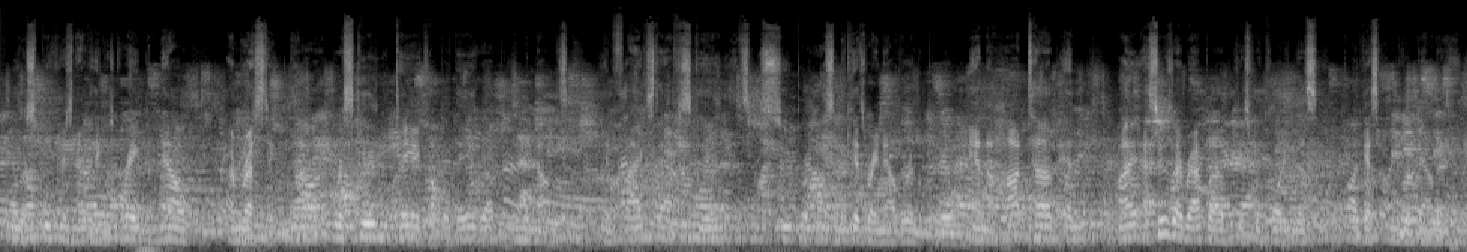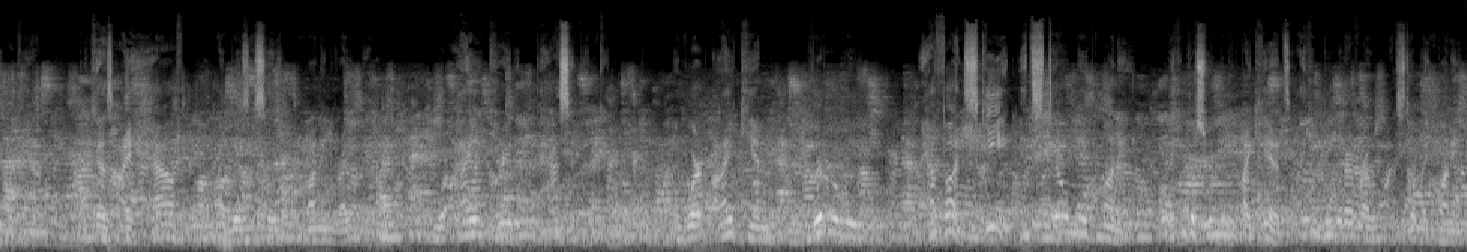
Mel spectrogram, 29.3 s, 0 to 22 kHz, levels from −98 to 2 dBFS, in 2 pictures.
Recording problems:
chatter from many people; loud; throughout; 1 dB below the speech

